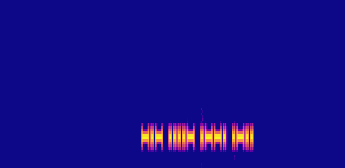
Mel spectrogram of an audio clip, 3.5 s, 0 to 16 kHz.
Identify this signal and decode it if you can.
Morse code, heard as a keyed tone, about 50 wpm, 700 Hz. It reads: K4PL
